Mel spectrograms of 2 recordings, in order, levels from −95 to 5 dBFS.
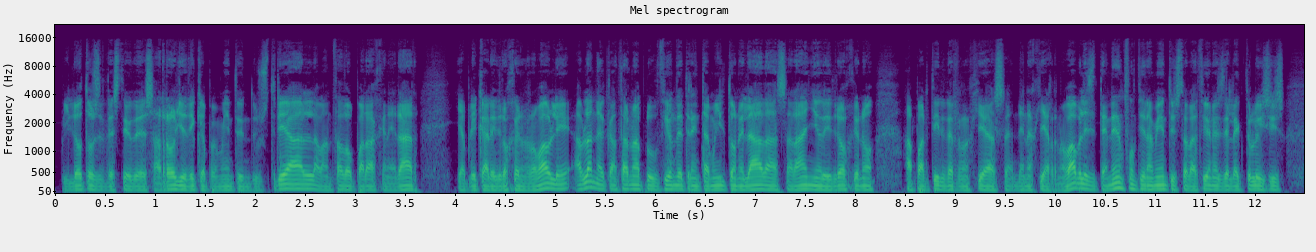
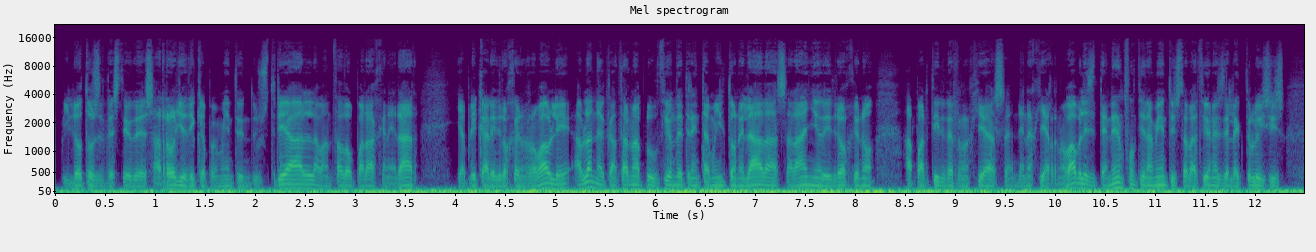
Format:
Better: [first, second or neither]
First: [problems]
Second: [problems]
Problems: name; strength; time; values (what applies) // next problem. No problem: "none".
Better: first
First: none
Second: low rumble; faint; throughout; 20 dB below the speech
